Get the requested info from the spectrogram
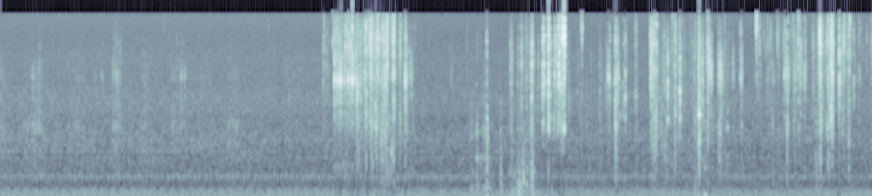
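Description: Aluminium foil crinkling and a dried hot-glue shell crackling as the shell is worked off a foil-wrapped can. It comes in irregular bursts of crackles from about four seconds in, over a steady low hum.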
